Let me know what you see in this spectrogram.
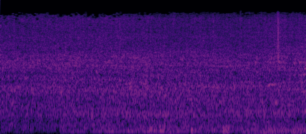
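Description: Engine of a Lexus SUV running at low speed, a steady low hum that grows a little louder toward the end.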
